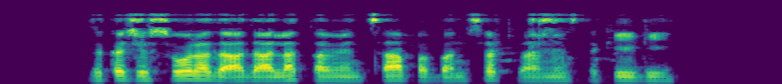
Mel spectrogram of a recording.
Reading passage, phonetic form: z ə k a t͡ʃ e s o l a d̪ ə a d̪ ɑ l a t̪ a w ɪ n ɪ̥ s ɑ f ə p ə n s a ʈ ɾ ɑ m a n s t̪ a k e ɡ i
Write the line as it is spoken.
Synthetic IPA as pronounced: z ə k a t͡ʃ e s o l a d̪ ə a d̪ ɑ l a t̪ a w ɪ n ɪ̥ s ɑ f ə b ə n s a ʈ ɾ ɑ m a n s t̪ a k e ɡ i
